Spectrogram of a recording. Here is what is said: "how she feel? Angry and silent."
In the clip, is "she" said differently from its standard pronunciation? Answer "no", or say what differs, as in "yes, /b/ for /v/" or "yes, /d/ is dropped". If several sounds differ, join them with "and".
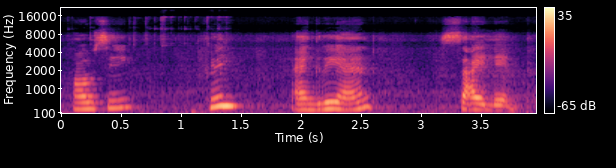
yes, /s/ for /ʃ/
